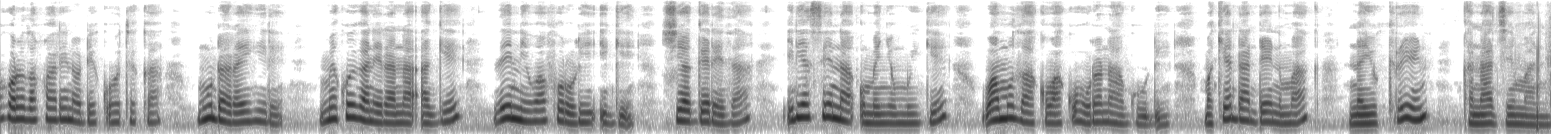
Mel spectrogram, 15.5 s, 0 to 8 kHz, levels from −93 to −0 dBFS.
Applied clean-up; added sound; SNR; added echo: none; none; none; none.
